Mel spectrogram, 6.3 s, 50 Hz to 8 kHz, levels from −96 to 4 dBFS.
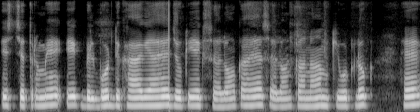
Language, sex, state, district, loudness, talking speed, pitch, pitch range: Hindi, female, Punjab, Kapurthala, -18 LUFS, 200 wpm, 170 Hz, 165-175 Hz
